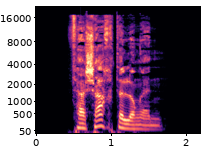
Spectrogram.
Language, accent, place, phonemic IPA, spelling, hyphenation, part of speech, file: German, Germany, Berlin, /fɛɐ̯ˈʃaxtəlʊŋən/, Verschachtelungen, Ver‧schach‧te‧lun‧gen, noun, De-Verschachtelungen.ogg
- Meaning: plural of Verschachtelung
